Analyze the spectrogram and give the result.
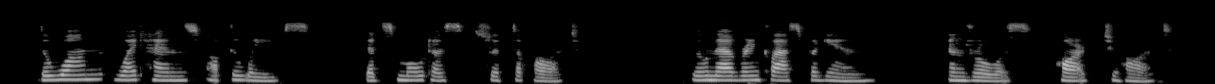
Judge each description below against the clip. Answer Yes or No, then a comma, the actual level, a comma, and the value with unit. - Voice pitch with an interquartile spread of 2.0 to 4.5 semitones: Yes, average, 2.9 semitones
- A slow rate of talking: Yes, slow, 110 wpm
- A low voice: No, high, 190 Hz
